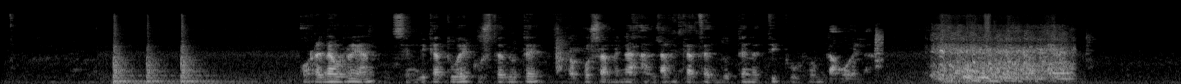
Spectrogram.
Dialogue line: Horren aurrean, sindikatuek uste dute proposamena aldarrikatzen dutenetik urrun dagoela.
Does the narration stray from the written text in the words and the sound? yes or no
yes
